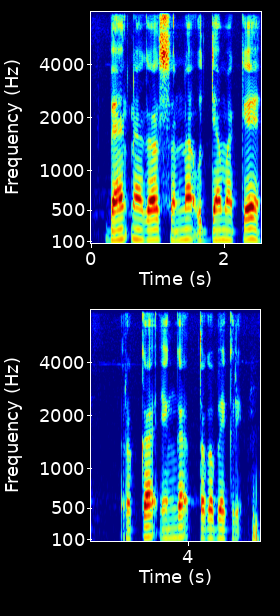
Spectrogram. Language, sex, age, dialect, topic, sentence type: Kannada, male, 18-24, Northeastern, banking, question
